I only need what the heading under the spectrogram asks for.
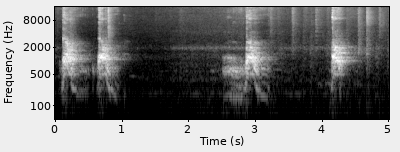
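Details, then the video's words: Sam, a Pomeranian dog, barking continuously, recorded 7 October 2015: two sharp barks close together, a pause with faint background hum, then two more spaced barks, each bright and yappy. "犬の鳴き声 ポメラニアン サムの連続吠え"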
